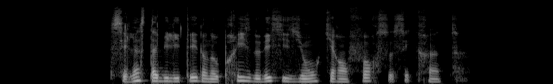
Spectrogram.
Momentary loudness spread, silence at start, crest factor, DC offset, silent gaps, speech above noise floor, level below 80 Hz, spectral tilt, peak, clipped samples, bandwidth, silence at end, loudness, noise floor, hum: 11 LU; 1.1 s; 24 dB; under 0.1%; none; over 58 dB; -66 dBFS; -5.5 dB/octave; -10 dBFS; under 0.1%; 16 kHz; 0.9 s; -32 LUFS; under -90 dBFS; none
